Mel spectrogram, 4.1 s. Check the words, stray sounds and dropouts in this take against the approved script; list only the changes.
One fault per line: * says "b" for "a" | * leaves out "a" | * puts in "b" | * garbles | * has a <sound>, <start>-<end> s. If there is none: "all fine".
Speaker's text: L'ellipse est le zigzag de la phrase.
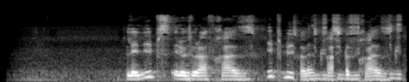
* leaves out "zigzag"
* garbles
